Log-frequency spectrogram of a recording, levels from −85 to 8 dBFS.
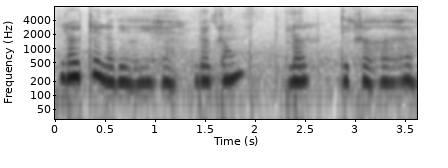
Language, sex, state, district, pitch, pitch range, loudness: Hindi, female, Himachal Pradesh, Shimla, 210 Hz, 200-220 Hz, -15 LUFS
